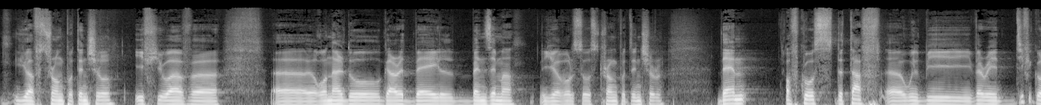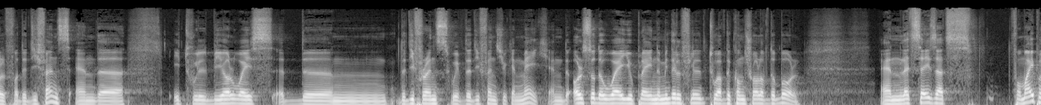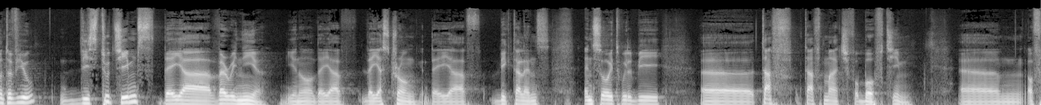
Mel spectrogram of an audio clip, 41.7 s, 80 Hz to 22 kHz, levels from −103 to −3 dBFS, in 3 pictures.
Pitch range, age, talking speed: 95-115 Hz, 30-49, 145 wpm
